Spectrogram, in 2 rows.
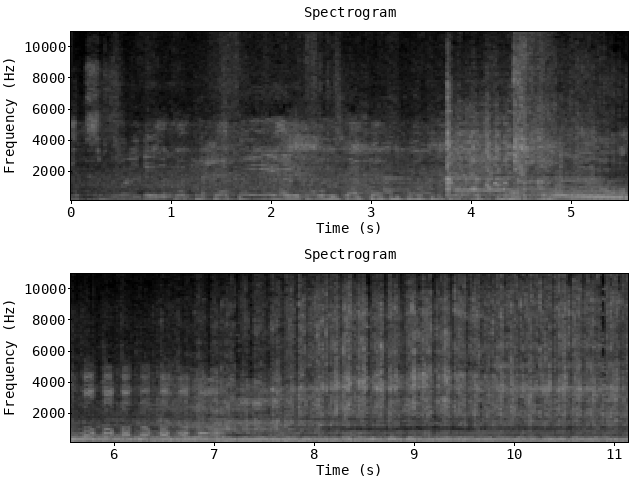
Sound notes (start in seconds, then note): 7.6 exhaust noises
